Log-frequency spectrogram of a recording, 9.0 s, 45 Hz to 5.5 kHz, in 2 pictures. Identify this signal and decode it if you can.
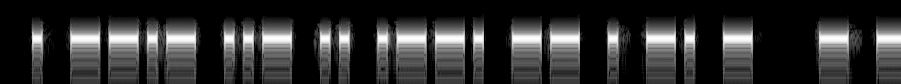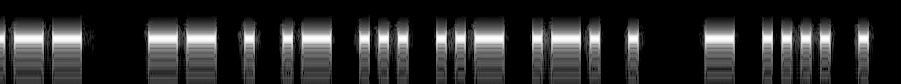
Morse code, heard as a keyed tone, about 25 wpm, 600 Hz. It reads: EQUIPMENT TO MEASURE THE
